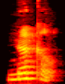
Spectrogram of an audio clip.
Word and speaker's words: knuckle: Y si se fijan, cuando está al inicio de la palabra y está junto a la letra N, la K es muda, no se pronuncia.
